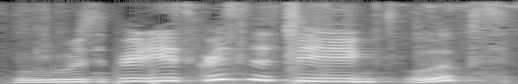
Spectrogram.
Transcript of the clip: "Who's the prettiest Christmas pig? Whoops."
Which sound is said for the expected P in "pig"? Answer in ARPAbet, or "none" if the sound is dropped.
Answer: B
